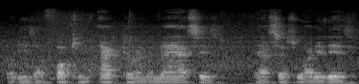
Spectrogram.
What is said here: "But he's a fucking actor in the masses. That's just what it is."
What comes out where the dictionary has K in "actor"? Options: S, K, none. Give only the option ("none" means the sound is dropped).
K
